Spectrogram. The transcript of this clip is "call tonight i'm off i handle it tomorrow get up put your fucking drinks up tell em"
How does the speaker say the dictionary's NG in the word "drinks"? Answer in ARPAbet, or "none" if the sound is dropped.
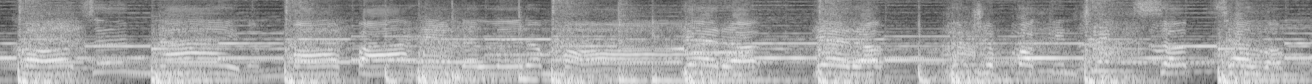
none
